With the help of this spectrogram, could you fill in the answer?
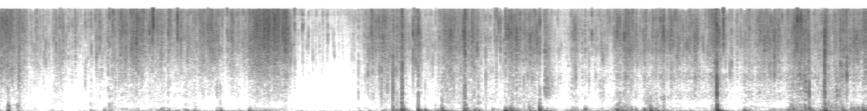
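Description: A thin, flexible, hand-sized sheet of hollow air-bubble plastic wrap is held in front of a microphone and crinkled, squeezed and rubbed with the fingertips of both hands, first bunched up and then spread flat. Soft, close crinkling and crunching fills the clip with bright hiss and low handling thumps, pausing briefly near three seconds before sharper crunches return.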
